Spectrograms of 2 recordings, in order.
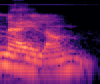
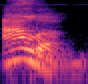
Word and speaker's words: Allen: i said look it's it's not nail on but that's fine i don't mind it's it's it's like an allen so you say allen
